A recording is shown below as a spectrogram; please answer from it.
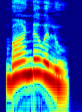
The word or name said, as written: ಭಿಂಡಿವಾಲ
